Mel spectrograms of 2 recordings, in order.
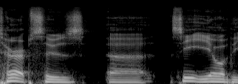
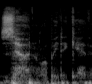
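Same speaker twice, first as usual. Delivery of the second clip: soft, hushed, breathy lean-in whisper; 8 dB quieter than usual. Joking that the game maker leans in and speaks: imitating a whisper. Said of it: "leans in and he just whispers".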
